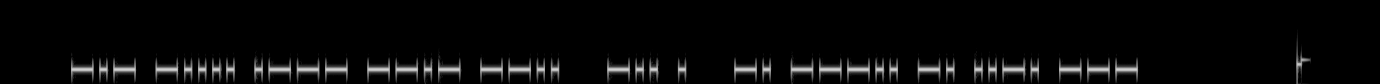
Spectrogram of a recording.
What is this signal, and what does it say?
Morse code, heard as a keyed tone, about 17 wpm, 700 Hz. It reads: K6JQZ DE N8NFO
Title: USA Callsign DE Callsign - 5 Characters - 17wpm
